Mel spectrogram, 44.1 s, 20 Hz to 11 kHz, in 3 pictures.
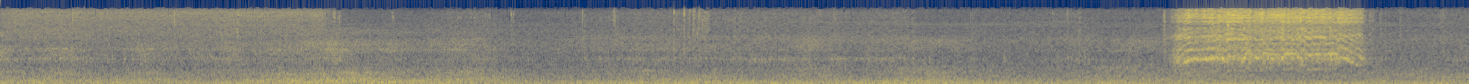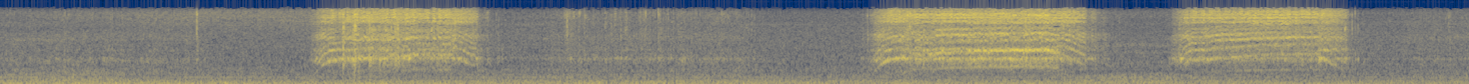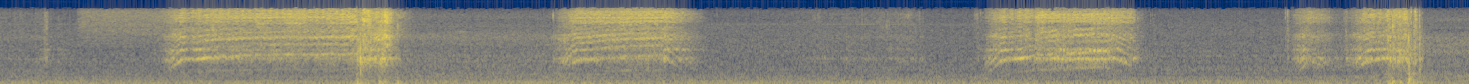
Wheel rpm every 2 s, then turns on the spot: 10, 10, 10, 20, 10, 10, 110, 20, 20, 90, 20, 30, 120, 90, 20, 50, 110, 50, 30, 40, 60, 40.
0-2 6-10 14-16 20-22 28-30 40-42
